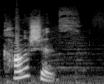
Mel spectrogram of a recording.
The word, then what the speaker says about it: conscience: 它经常和另一个词弄混，那就是 conscious, C-O-N-S-C-I-O-U-S, 形容词，神志清醒的。它们的读音也不相同，一个是 conscience, 一个是 conscious, 大家要区分清楚哦。我们再来学习一个单词 Pillow P-I-L-L-O-W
